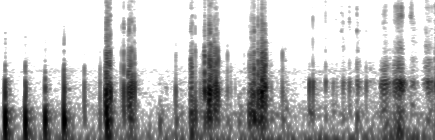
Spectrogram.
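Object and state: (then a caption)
Plastic-bristle cushion hairbrush. Fingertips rub and scratch across the white ball-tipped plastic pin bristles of a black cushion hairbrush while the brush is tilted in hand. Four quick, dry ticks open the clip, followed by bursts of bright, rustling scratches and a steady run of soft, crackly clicks with a low thump underneath.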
